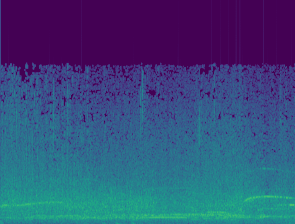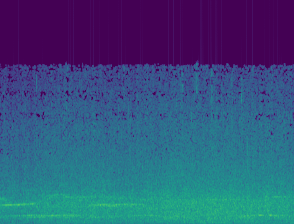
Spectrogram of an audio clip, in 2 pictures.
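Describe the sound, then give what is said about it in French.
A crowd gives a standing ovation, with dense, continuous clapping from many hands that stays loud and even for about nine seconds, with no speech over it. “Là, c'est parce que vous voyez peut-être pas, mais il y a une ovation debout”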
